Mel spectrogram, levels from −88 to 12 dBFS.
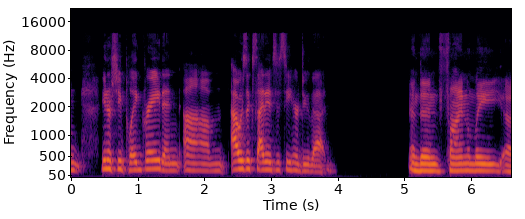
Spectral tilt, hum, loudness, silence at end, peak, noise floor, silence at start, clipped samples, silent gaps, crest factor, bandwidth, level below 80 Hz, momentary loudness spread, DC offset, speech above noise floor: -6.5 dB/octave; none; -25 LUFS; 0 s; -8 dBFS; -89 dBFS; 0 s; under 0.1%; none; 18 dB; 12.5 kHz; -72 dBFS; 10 LU; under 0.1%; 64 dB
